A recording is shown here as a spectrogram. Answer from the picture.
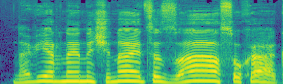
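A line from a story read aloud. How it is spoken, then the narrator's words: Shout. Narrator (Russian): крикнула Снегурочка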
